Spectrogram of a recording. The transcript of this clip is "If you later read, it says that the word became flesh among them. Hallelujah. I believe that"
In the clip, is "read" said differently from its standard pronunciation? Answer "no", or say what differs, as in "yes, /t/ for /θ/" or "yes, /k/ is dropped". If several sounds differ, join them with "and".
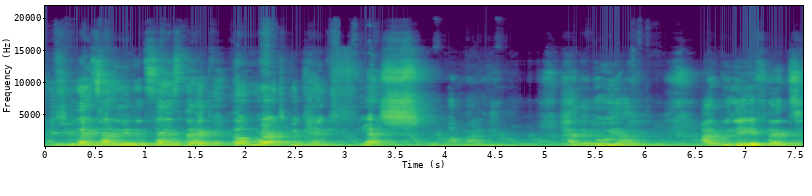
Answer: yes, /l/ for /ɹ/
